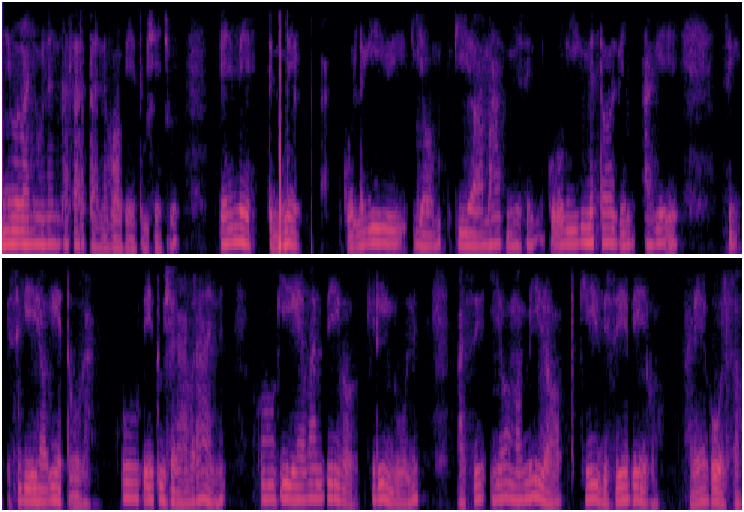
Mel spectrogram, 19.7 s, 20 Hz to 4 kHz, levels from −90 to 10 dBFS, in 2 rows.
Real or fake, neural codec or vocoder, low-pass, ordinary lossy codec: fake; codec, 16 kHz in and 24 kHz out, 2.2 kbps, FireRedTTS-2 codec; 3.6 kHz; AAC, 16 kbps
